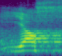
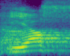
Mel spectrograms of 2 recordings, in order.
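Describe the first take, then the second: No difference in how they are said.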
